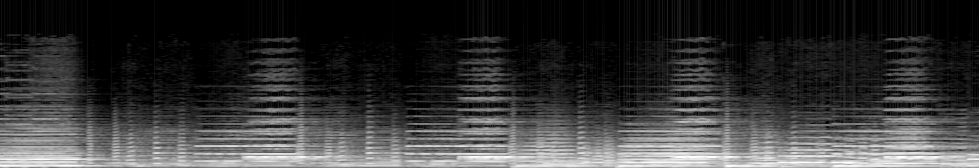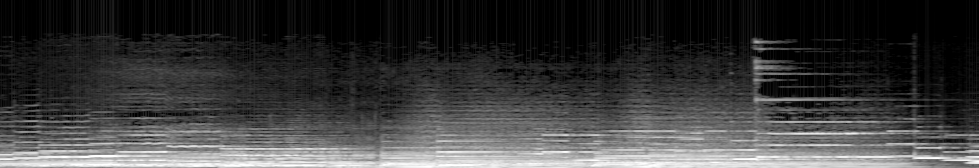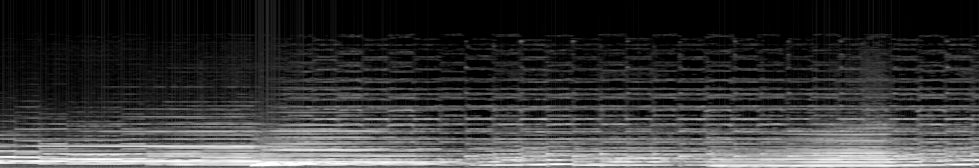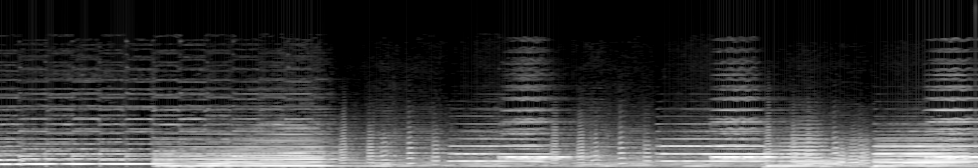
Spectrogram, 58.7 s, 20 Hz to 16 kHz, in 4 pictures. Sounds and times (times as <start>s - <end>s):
Music: 0.0s - 58.7s.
